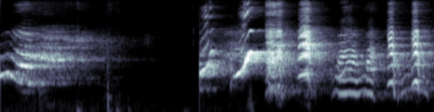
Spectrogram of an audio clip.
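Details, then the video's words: Adult male Indian ringneck parakeet indoors: a long, smooth, whistled note fades out. After a second of silence comes a burst of rising squeaks and wavering, warbled chatter. "Indian🌶Talking Parrots"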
